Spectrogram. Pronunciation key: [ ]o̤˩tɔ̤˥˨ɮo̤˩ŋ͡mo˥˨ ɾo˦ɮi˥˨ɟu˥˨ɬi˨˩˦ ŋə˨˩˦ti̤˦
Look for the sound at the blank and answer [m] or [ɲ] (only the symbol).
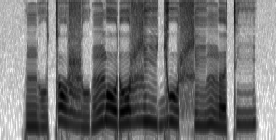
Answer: ɲ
